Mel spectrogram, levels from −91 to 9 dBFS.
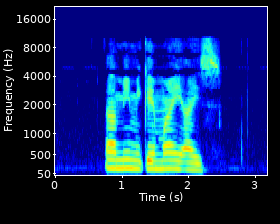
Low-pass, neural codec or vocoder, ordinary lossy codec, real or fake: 9.9 kHz; none; MP3, 48 kbps; real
